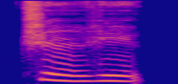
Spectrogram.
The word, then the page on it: 治愈: zhì yù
